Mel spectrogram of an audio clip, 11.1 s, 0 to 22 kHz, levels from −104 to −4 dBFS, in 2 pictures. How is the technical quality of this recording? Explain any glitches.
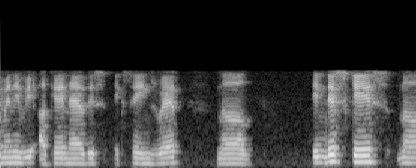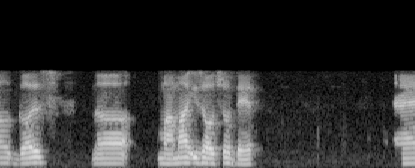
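The technical quality holds up, and there are no glitches to explain.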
